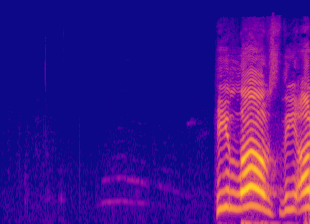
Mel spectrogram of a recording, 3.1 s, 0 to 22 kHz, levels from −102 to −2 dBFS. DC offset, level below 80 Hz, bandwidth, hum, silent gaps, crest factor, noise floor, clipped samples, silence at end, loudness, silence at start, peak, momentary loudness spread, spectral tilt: under 0.1%; -64 dBFS; 13.5 kHz; none; none; 18 dB; -82 dBFS; under 0.1%; 0 s; -17 LUFS; 2.15 s; -4 dBFS; 15 LU; -3 dB/octave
